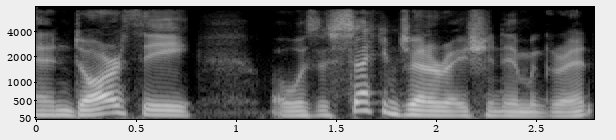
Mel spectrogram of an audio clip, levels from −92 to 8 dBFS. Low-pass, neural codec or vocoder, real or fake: 7.2 kHz; codec, 16 kHz, 4 kbps, X-Codec, HuBERT features, trained on balanced general audio; fake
